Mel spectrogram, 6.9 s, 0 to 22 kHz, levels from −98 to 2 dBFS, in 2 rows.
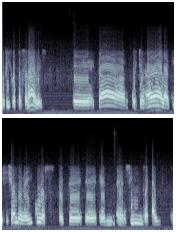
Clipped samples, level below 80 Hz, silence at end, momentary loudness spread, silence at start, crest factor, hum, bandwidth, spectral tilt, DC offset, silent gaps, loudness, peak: under 0.1%; -54 dBFS; 0 s; 6 LU; 0 s; 12 dB; none; 4.2 kHz; -7.5 dB/octave; under 0.1%; none; -18 LUFS; -6 dBFS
